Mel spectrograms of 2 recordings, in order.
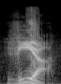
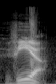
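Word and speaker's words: wir: that means i ye via we via notice pronunciation of the w is like a v via do means you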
